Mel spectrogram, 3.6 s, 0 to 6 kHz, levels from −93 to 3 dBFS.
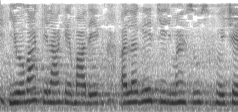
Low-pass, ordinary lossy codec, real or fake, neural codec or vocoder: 5.4 kHz; MP3, 24 kbps; real; none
